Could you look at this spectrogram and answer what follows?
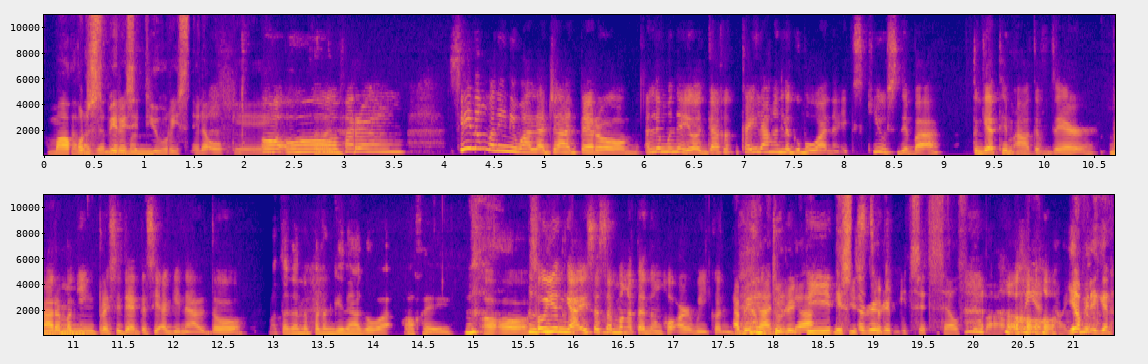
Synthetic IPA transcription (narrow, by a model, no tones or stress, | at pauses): mɐŋakonsɡpɪɾɐsijuːɾisnɪlaʔoːkɛʔoːʔopaːɾɐŋ | siːnoŋmɐniːnɪwaːlɐd͡ʒanpɛːɾo̞ʔɐlɐmːonɐjo̞nkakkɐʔɪlaːŋɐnlɐɡʊmɐwanɐŋɛkskjusd̪ɪba | t̪ʊɡɛt̪̚hɪmʔawt̪ɔfd̪ɛɹpaːɾɐmɐɡiŋpɾɛsɪd̪ɛnt̪ɛsiʔɐɡɪnald̪o̞ | mɐt̪ɐɡɐlnɐpɐlɐŋɡɪnaːɡɐwaʔʔoːkɛjʔoːʔosowjʊnŋaʔɪsasɐmɐŋat̪ɐnoŋko̞ʔɐɹwikond̪abɪt̪ʊɹɪpit̪ɛɹɪpit̪sɪt̪sɛlfd̪ɛbaojamɪɡɐ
